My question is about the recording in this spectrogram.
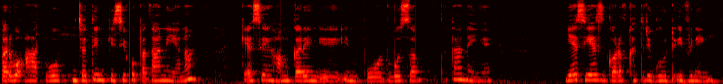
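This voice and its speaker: A woman hosting a casual livestream and answering viewers' comments as they come. She talks at an unhurried pace into her phone's mic, musing aloud and now and then sinking into a soft whisper. A faint hiss sits under her voice. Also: medium pitch, fairly even intonation. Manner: chatty, thinks aloud, drops into soft whispered asides. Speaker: live streamer. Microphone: phone microphone.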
